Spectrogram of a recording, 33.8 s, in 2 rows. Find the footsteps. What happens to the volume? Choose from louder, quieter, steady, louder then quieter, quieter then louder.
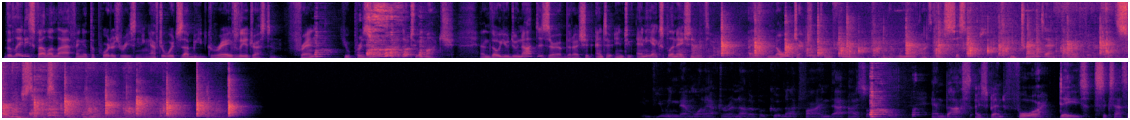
louder then quieter.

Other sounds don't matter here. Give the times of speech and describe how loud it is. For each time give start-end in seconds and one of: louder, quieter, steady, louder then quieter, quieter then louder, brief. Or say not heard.
0.0-18.4 steady
26.4-33.7 louder.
